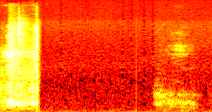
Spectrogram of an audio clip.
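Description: A dog barks once, briefly, through a home video-call microphone in the first half second; near silence follows.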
